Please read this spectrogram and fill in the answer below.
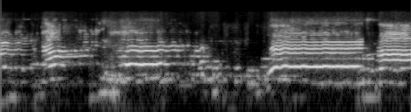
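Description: A woman singing solo in a high voice with vibrato, in short phrases, holding one long, steady high note about three seconds in.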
